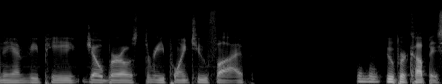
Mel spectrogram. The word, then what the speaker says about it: Cooper Kupp: Cooper Kupp.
